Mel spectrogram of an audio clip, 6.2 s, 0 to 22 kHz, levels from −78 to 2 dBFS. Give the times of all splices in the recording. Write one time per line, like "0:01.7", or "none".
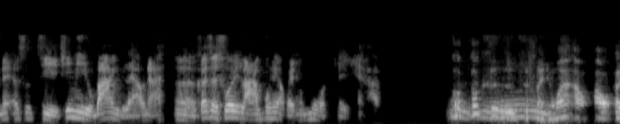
0:01.7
